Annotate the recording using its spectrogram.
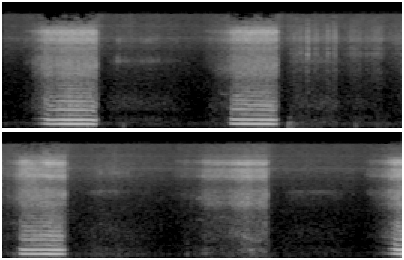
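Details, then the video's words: Snoring steadily in his sleep, ten-year-old cat Freddy lies with eyes open and dreaming; deep, rasping snores repeat about every two and a half seconds, four strong ones and a fainter one between, in a quiet room. "Snoring Sleeping Cat"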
